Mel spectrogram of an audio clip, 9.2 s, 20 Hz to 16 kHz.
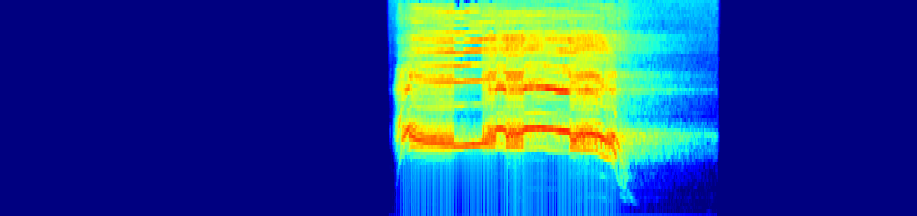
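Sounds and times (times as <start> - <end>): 
horror scream: 4.0 - 7.2.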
